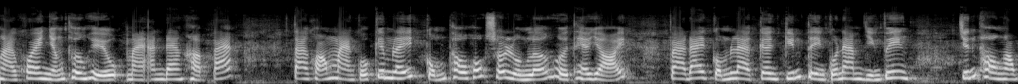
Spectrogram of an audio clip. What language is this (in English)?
Vietnamese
